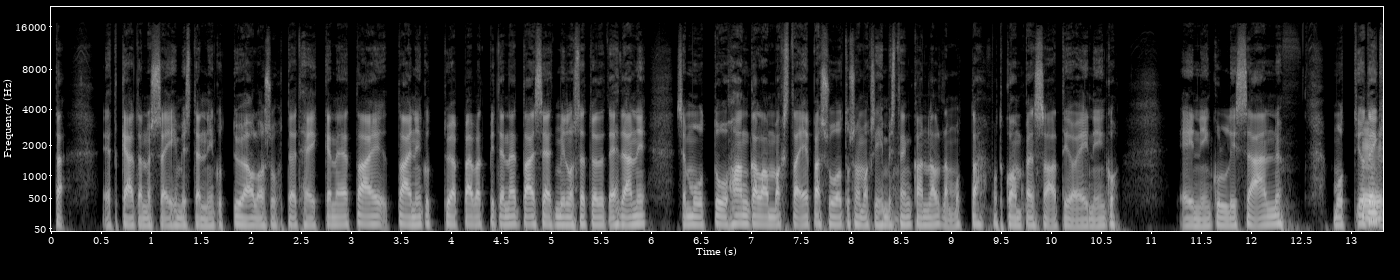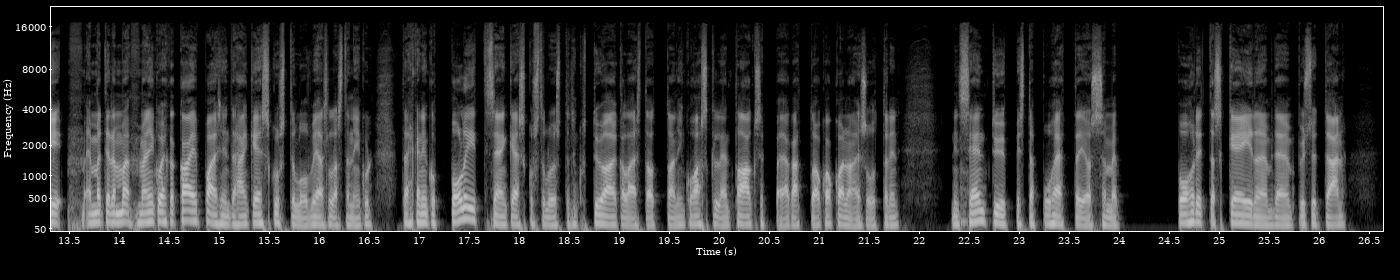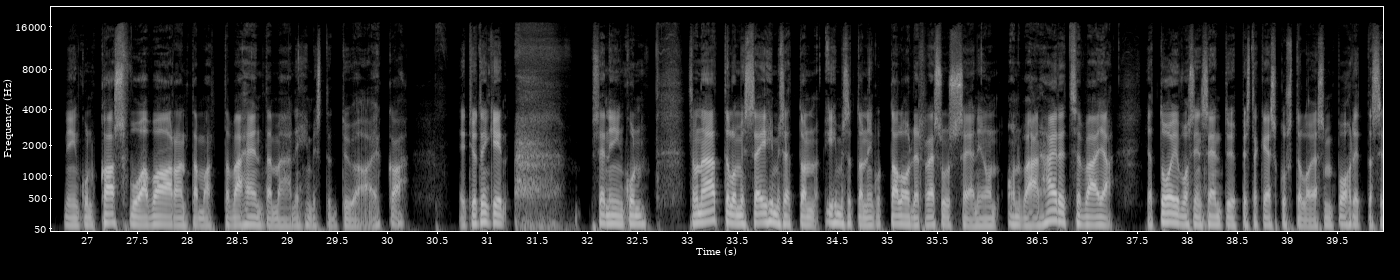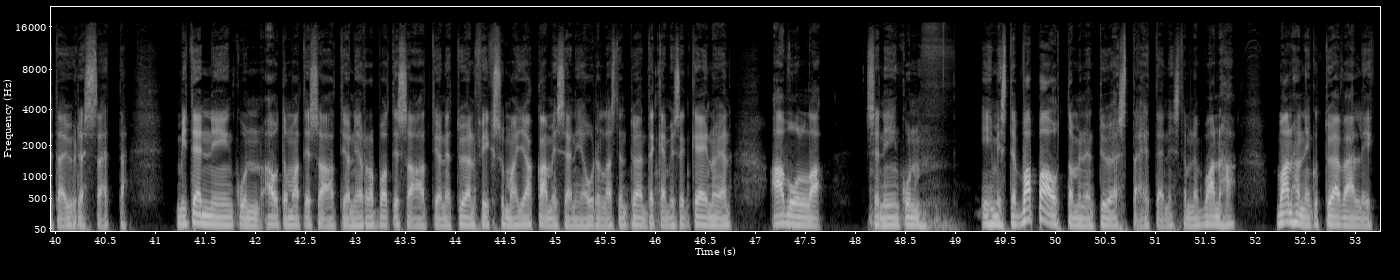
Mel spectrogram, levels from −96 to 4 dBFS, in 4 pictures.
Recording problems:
none

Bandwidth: 17 kHz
